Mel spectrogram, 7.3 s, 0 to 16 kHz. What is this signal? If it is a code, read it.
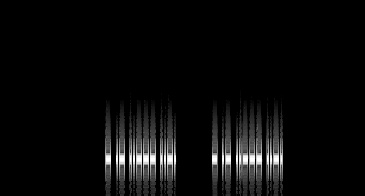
Morse code, heard as a keyed tone, about 36 wpm, 700 Hz. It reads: TA2F TA2F
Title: DXCC-100 Call Signs - 4 Characters - Repeated 2x - 35wpm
